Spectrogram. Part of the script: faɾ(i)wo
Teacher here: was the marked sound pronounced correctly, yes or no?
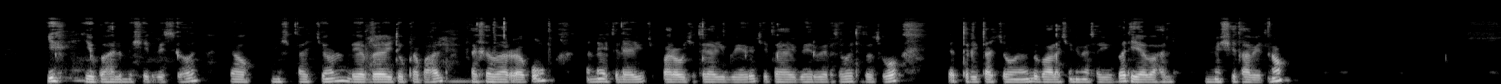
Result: no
